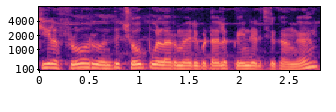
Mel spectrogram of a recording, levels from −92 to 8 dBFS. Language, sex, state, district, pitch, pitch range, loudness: Tamil, male, Tamil Nadu, Kanyakumari, 155 Hz, 135-175 Hz, -13 LUFS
